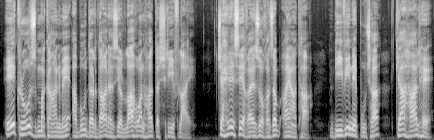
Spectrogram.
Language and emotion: Urdu, neutral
